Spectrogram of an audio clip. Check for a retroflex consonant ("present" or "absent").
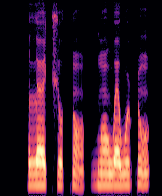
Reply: present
